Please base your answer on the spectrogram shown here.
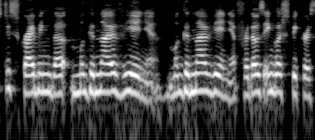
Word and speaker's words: мгновенье: And it's neuter because it's describing the мгновенье. Мгновенье. For those English speakers, this is a fun consonant cluster to pronounce. Мгн. Так.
